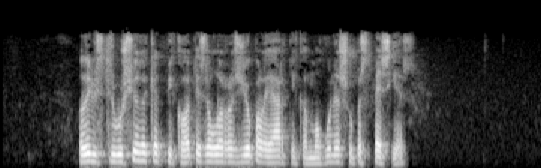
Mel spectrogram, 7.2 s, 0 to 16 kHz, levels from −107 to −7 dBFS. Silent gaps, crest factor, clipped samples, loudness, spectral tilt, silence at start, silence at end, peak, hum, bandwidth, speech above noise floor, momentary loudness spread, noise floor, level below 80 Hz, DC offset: none; 16 dB; under 0.1%; -17 LUFS; -5 dB/octave; 1.05 s; 1.75 s; -2 dBFS; none; 7.8 kHz; 67 dB; 9 LU; -83 dBFS; -62 dBFS; under 0.1%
